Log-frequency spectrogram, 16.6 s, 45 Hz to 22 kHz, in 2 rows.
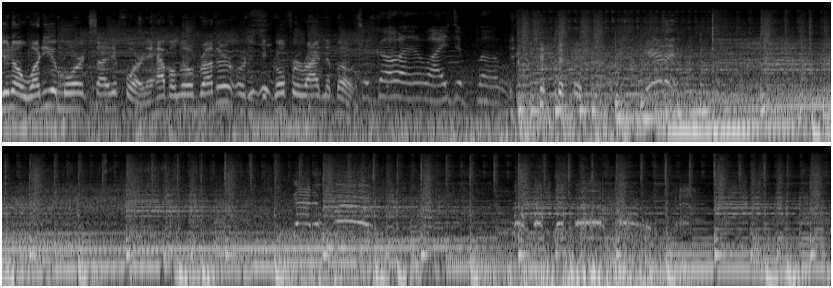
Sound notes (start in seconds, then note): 5.0 laughter; 8.2 boat engine revs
